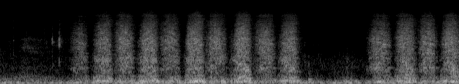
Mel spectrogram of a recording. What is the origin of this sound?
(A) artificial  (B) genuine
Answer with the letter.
A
